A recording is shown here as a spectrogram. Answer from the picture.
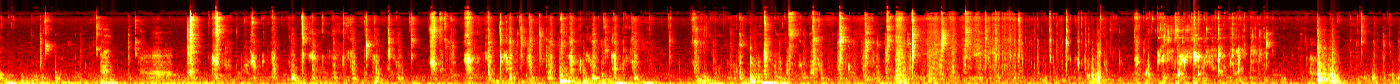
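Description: Close-miked chewing and biting of grilled sausage, with irregular wet clicks and mouth noises. Near the end, whiskey is poured from the bottle into a glass.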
